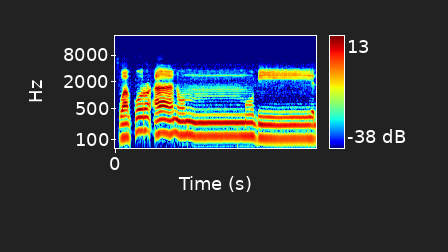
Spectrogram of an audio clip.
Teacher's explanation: Karena tanwin domah ketemu mim. Cara bacanya tanwin domahnya dimasukkan ke mim dan ditahan sampai terasa ke hidung. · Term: idgham bigunah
